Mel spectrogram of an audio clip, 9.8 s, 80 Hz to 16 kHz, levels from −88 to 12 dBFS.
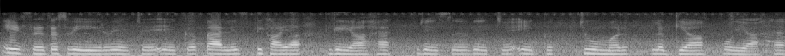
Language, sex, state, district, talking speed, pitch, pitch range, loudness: Punjabi, female, Punjab, Kapurthala, 90 wpm, 195 Hz, 190-205 Hz, -14 LUFS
